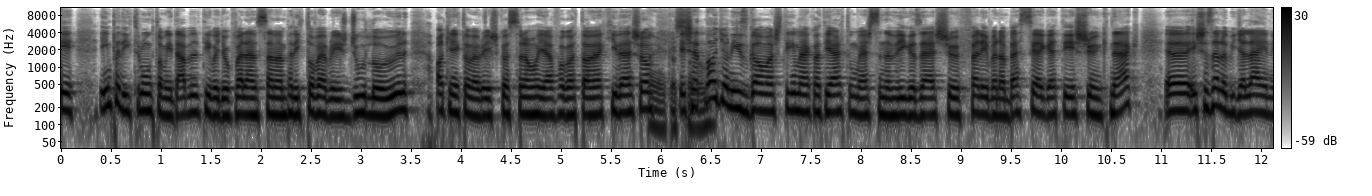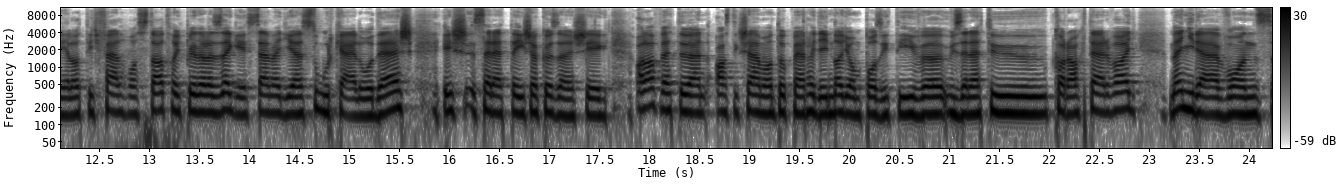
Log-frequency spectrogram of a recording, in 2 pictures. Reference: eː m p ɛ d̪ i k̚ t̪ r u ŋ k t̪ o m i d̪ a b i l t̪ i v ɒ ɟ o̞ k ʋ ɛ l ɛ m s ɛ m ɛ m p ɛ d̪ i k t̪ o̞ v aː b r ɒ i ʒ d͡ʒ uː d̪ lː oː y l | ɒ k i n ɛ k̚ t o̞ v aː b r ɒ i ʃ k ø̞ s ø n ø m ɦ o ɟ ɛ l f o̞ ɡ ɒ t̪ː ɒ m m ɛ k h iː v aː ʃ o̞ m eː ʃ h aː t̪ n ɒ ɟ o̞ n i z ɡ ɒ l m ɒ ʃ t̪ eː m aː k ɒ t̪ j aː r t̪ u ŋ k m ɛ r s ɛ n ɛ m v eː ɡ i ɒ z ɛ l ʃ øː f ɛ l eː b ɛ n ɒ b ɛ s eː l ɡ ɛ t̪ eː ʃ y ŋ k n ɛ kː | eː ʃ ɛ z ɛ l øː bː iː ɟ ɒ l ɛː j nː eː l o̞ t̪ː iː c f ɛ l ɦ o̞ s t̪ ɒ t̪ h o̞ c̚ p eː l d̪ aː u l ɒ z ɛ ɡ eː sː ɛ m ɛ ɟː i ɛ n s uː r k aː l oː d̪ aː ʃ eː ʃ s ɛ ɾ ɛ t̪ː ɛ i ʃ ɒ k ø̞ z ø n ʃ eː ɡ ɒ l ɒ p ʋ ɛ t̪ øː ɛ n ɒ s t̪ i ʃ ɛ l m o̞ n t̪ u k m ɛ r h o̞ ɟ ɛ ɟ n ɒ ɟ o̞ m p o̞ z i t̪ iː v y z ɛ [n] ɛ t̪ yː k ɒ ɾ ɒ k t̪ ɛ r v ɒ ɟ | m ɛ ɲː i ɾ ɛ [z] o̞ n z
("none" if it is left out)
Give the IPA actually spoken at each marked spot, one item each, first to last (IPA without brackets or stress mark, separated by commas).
n, v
